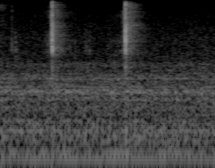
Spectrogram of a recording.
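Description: A handheld lighter being struck twice, about three-quarters of a second apart, with short sharp clicks, to light a tobacco pipe.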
